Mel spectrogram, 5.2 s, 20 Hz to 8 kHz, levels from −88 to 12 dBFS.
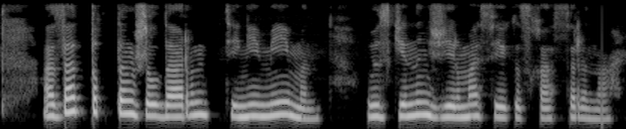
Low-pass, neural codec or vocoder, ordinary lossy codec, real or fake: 7.2 kHz; none; none; real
